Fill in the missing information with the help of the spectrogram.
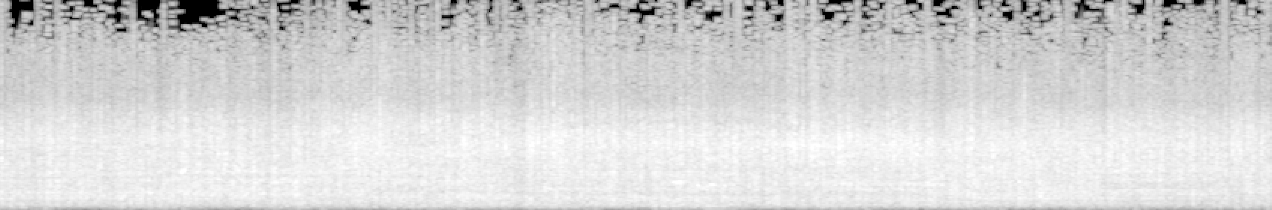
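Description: Heavy rain mixed with hail pelting a vehicle's roof and windshield: a dense, steady patter of countless small hits.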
